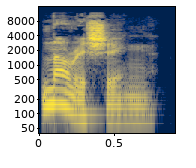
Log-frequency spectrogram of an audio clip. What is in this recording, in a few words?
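"nourishing", British English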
